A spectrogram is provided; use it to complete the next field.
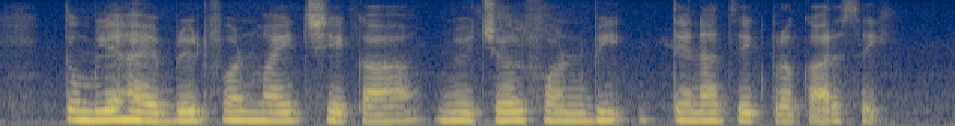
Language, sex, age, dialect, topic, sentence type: Marathi, female, 25-30, Northern Konkan, banking, statement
